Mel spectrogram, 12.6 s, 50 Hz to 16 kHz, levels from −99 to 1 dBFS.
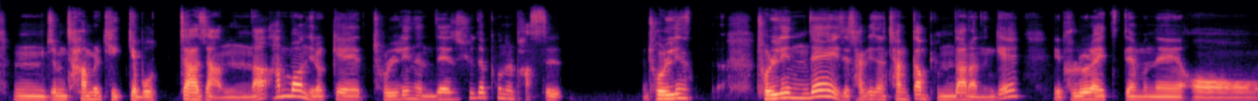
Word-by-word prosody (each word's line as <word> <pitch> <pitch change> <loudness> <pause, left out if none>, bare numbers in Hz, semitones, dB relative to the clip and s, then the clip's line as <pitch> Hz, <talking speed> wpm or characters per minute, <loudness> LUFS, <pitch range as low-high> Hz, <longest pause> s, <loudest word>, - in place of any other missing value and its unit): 음 115 -1 -1
'좀 115 0 -3
잠을 125 0 0
깊게 170 - -2
못 100 -1 -1 0.2
자지 120 -3 +4
않나?' 95 - -2
한번 215 0 +4
이렇게 115 0 -2
졸리는데 125 -1 -3
휴대폰을 170 -1 -6
봤을 110 -4 -7 0.9
졸린 140 +4 +5 0.7
졸린데 170 +8 +5
이제 115 -8 -4
자기 120 +3 -6
전 125 -2 -5
잠깐 130 +2 0
본다라는 115 -3 -2
게 215 - -2 0.3
이 - - -5
블루라이트 115 -1 +2
때문에 105 -2 -2
어 90 0 -1
120 Hz, 255 characters per minute, -23 LUFS, 110-140 Hz, 0.9 s, 졸린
